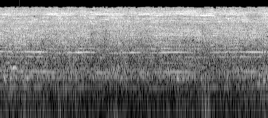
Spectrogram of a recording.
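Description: Handheld electric die grinder running steadily with a burr inside a motorcycle carburetor's bore, grinding the metal to open up the carburetor's throat. It gives a steady high whine over a constant grinding rasp.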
